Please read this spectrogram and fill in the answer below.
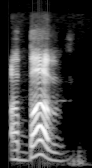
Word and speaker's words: above: pronounce it or above so it's above the stress is still on or the stress is on the second syllable rather so in the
